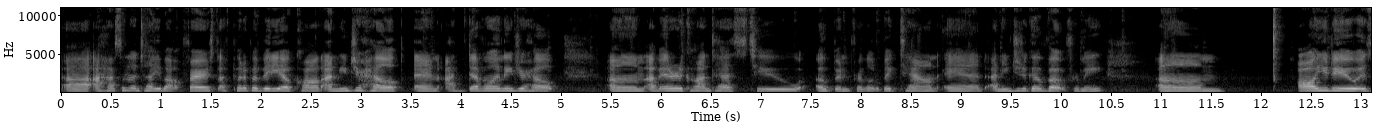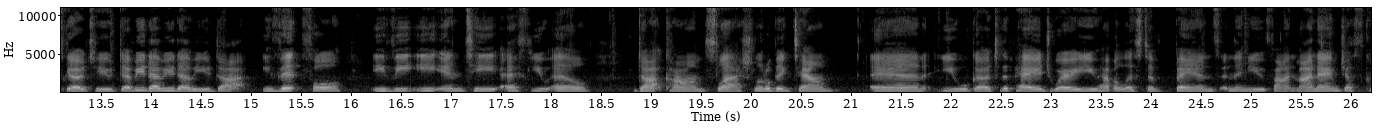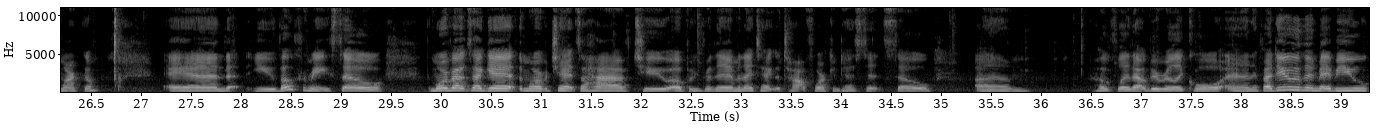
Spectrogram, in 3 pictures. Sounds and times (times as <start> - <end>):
Speech: 0.0 - 10.4, 11.0 - 11.6, 12.2 - 35.9, 36.5 - 39.2.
